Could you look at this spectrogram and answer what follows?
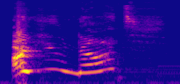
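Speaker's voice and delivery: loud, very high-pitched rant; outraged screech. Retold or imitated. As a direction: shriek it in sheer disbelief. Outraged at the extra price.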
